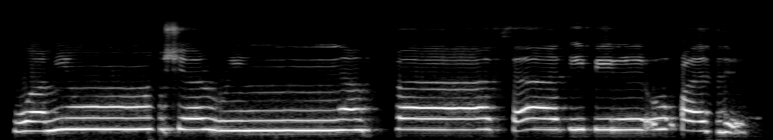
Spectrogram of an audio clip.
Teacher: آپ نے یہاں پہ غنہ بھی کیا، فا کو بھی لمبا کیا، سا کو بھی لمبا کیا، اخفا کو بھی ٹائم دیا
